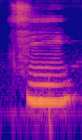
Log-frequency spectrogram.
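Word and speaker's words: 七: How to say seven is chi. The same thing you say when you are saying Q when you are reading the Chinese alphabet.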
